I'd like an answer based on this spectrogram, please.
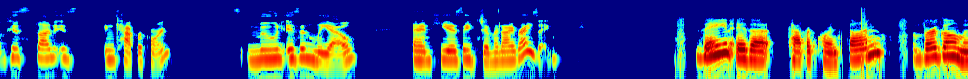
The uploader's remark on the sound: We would apologize for all technical glitches.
